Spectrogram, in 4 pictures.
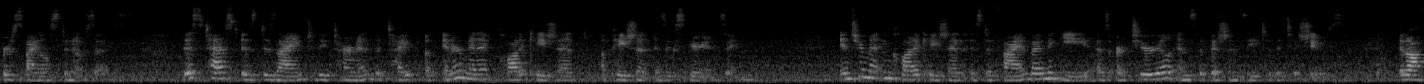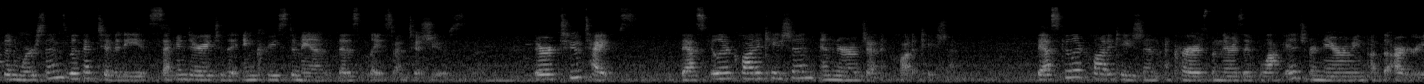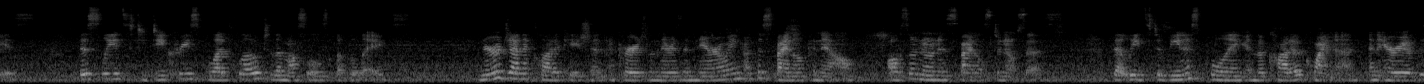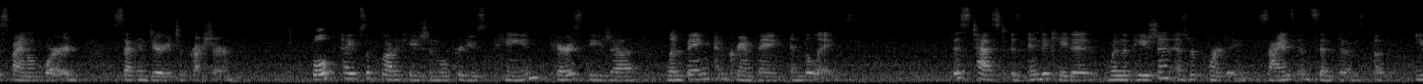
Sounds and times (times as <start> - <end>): Speech: 0.0 - 7.6, 8.4 - 23.9, 24.6 - 32.6, 33.3 - 45.1, 45.8 - 51.4, 52.2 - 56.9.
